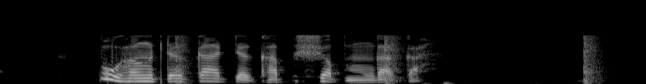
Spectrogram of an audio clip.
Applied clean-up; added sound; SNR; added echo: classical method Wiener filter.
